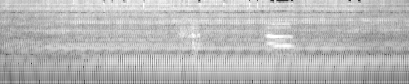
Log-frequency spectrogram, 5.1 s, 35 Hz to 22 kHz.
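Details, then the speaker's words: Shurflo 2088 diaphragm water pump after silencing with flexible hoses on inlet and outlet and a more flexible inlet hose: a steady, loud droning hum with a buzzy low pulse, no quieter than before; loud pump noise. "I don't think it's any quieter. Let me take a decibel reading."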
